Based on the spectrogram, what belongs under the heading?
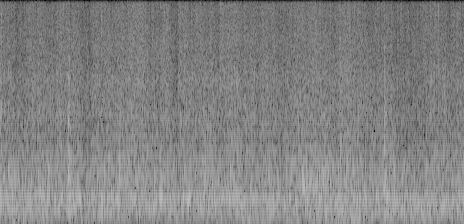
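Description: Heavy, wind-driven rain beating steadily on a moving car's windshield and roof, heard from inside the cabin while driving through a thunderstorm's rain core.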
